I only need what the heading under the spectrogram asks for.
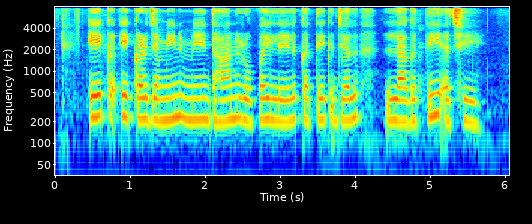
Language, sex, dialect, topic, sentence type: Maithili, female, Southern/Standard, agriculture, question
